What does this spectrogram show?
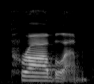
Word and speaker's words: problem: Problem. Can you solve the math problem mentally? Problem. Careful of that schwa.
